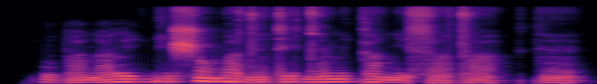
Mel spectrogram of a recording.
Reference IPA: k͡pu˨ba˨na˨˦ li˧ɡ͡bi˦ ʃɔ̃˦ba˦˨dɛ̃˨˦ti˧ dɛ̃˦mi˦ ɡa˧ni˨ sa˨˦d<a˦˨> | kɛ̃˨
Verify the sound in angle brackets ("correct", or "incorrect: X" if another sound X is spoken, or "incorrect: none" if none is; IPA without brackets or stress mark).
correct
